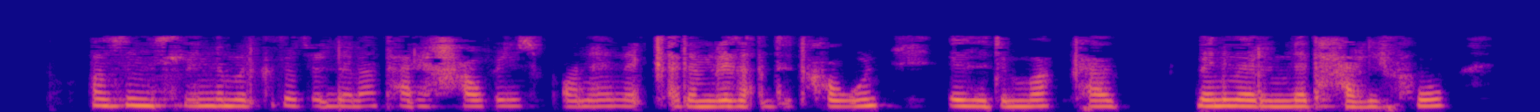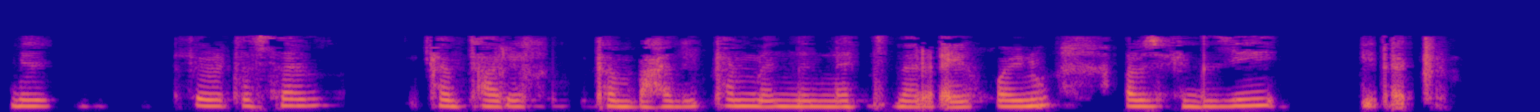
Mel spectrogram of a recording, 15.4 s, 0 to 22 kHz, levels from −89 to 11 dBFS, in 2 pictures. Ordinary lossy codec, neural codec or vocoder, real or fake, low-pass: MP3, 24 kbps; codec, 16 kHz in and 24 kHz out, 1.1 kbps, FireRedTTS-2 codec; fake; 7.2 kHz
